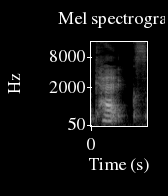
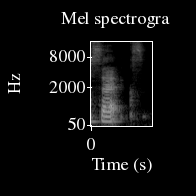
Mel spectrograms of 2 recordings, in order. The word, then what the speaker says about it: CeX: i got these from kecks or sex depends how you think that it should be pronounced and that's cex in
